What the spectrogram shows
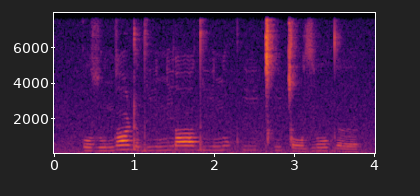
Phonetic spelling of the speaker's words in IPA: k o˨ z u˨ n d ɒː˦ ɖ ə˨ d̪ iː˧ n i˦ ɾ ɒː˦ d̪ iː˧ n u˦ pʰ iː˦ ǀʰ i˧ ǀ oː˨ zʲ oː˧ d̪ əː˨

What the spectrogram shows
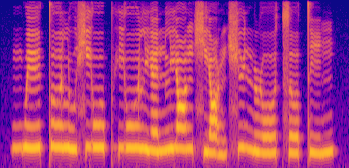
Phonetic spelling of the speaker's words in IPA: m w e˧˥ ɪ̯ t̪ ɤ˥ l u˧˥ ɕ j o˥ ʊ̯ pʰ j o˥ ʊ̯ l j ɛ˧˥ n l j ɑ˥ ŋ ɕ j ɑ̰˨˩ ŋ ɕ y˥˩ n ɻ o˧˥ ʊ̯ t͡s ɤ˧˥ t̪ i˧˥ ŋ

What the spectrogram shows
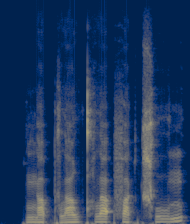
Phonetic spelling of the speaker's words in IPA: ŋ a˨˩ p̚ k l a˧ w kʰ l a˦˥ ʔ f a˨˩ k̚ t͡ɕʰ u˦˥ n

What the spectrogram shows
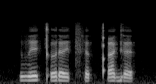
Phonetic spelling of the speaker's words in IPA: β e kʼ ə ɾ ɛ e̯ t͡sʰ ɛ θ qʼ e ɡ ɛ

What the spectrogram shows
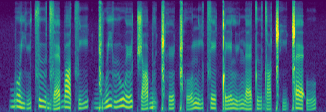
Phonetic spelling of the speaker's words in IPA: b o˥˧ j y˩˥ t͡s ɯ˥˧ d͡z æ˩˥ b ɑ˥˧ t͡s i˧˥ | ɡ͡ǁ u˧˥ j ɯ˧˥ w ø˧˥ t͡ʃ ɑ˩˥ b ɯ˥˧ ǁʰ ø˧˥ ǁʰ o˩˥ n i˧˥ t͡s e˥˧ ǃ e˧˥ l y˩˥ n æ˩˥ t ɯ˧˥ d ɑ˩˥ ǁʰ i˩˥ ǁ æ˥˧ ʔ u˩˥

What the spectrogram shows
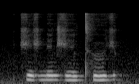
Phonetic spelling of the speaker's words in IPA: t͡ʃ e ʒ n e l ʒ e l tʰ ə̃ ʒ

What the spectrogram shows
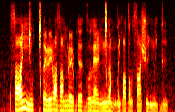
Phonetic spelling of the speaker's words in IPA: sˤ ɨː ŋ͡ǀ u ǀʰ ɤ ɭ ɨ ɭ ɤ zˤ əː m ɭ ɤ ɭ b l əː ɡ o l æː ɭ ŋ͡ǀ ɤ m dˤ æ ʎ ɤ dˤ ɨ ʎ sˤ æ ʃ œ ʎ m əː ʎ ɡ ɨː

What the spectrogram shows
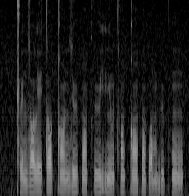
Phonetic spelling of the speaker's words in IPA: ǁ ʏ n z ɔ l e t ɔ ǃ ɔ̃ n z ʉ p ɔ̃ kʰ ʉ rʲ ũ tʰ ɔ̃ ǃ ɔ̃ p ɔ̃ p ɔ m b ʉ pʰ ũ

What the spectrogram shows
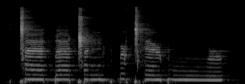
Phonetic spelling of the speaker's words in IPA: ǀ ɛː ɡ͡b ɛː ǁ ɛ ŋ͡m e̤ ʈ ɓ ʏ ɭ ǀʰ eː ɭ ɓ uː ɹ

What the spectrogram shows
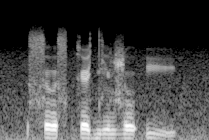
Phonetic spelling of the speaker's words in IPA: s ɤ s k ɛ dʲ õ ɮ o ʔ i

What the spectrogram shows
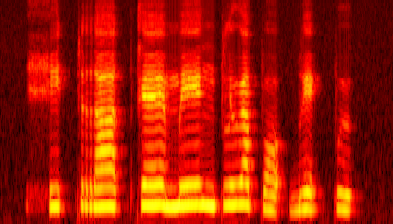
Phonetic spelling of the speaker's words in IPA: h i˦˥ t̚ p r aː˥˩ t̚ k ɛː˥˩ m eː˥˩ ŋ p l ɯ˥˩ a̯ p ɔ˨˩ ʔ b e˦˥ ʔ p ɯ˨˩ k̚

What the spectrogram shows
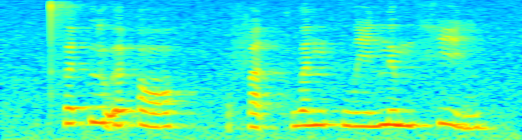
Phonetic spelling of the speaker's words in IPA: t̪ʰ ə˦˥ t̚ l ṵ˧˥ ə̯ ʔ ɔ˨˦ | f a˨˩ t̚ k w ə˧ n k w i˨˦ n ɨ˧ m x i˧˩˨ n

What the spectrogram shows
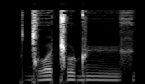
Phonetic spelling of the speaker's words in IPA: ɡ͡ǀ o ə̯ ǁ u ɖ yː x

